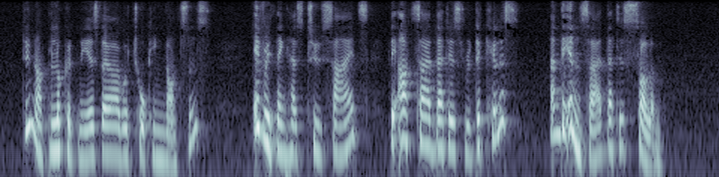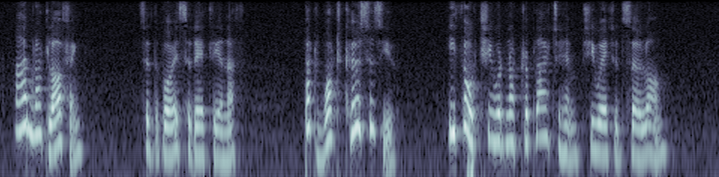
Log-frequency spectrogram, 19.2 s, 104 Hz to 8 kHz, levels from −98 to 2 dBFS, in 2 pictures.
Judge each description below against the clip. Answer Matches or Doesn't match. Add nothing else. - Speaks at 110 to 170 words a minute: Matches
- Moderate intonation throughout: Doesn't match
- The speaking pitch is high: Matches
